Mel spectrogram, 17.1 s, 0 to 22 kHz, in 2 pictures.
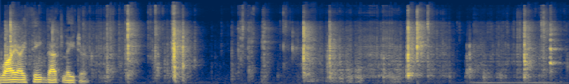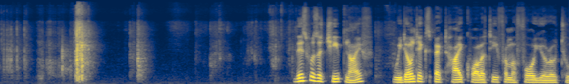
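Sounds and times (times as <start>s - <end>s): packaging crinkling and rustling: 0.0s - 10.8s, 11.5s - 13.0s.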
